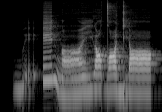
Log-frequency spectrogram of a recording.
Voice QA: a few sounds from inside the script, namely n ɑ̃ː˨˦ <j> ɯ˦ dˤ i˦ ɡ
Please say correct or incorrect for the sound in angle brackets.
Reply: correct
